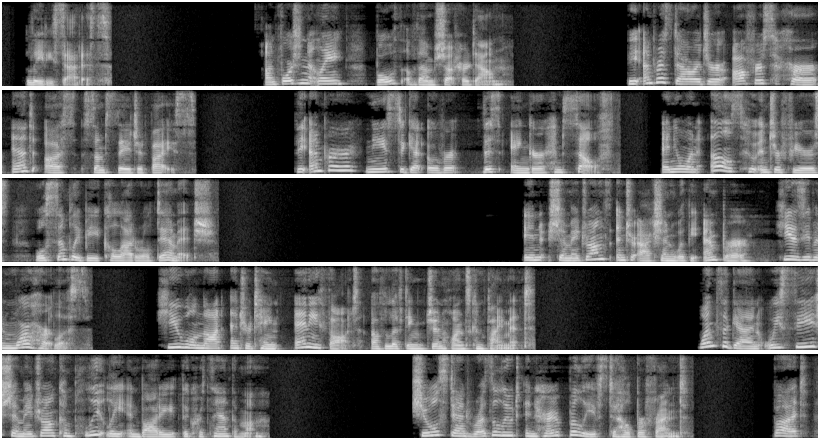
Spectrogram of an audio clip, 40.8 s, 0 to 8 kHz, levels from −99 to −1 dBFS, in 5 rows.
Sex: female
